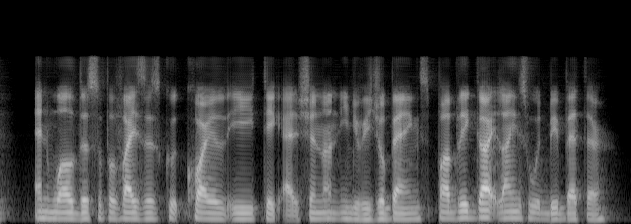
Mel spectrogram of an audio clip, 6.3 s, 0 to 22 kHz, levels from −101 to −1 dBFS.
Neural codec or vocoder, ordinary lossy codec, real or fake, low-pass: codec, 16 kHz, about 1 kbps, DyCAST, with the encoder's durations; none; fake; none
